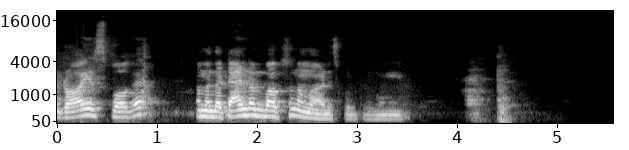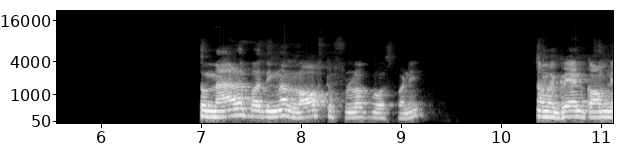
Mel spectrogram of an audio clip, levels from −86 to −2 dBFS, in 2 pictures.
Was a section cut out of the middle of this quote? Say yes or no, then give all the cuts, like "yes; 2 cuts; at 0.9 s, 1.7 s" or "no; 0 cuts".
no; 0 cuts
